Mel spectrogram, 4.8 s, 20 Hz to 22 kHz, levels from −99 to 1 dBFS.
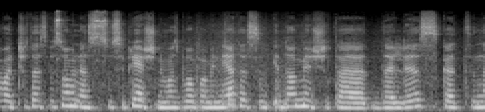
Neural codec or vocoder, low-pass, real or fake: none; 14.4 kHz; real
